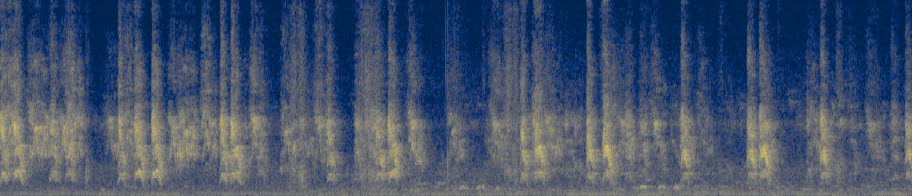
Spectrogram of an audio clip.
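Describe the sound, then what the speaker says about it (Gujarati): Sparrows chirp busily around a clay water bowl set out for birds in summer, with many quick bright tweets overlapping in uneven bursts, fairly close and lively, with no talking. "જો ચકલા અત્યારે પાણી પી નાખશે।"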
